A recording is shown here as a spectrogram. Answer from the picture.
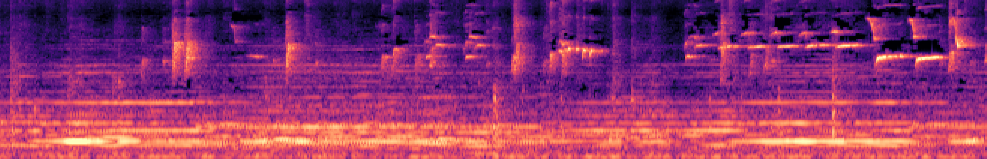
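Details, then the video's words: A canary, described as a classic Spanish Timbrado, sings bright, metallic chirps and quick high trills in bursts over a steady low humming tone; finding: Belgian canary. "Canario de canto timbrado español clásico"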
